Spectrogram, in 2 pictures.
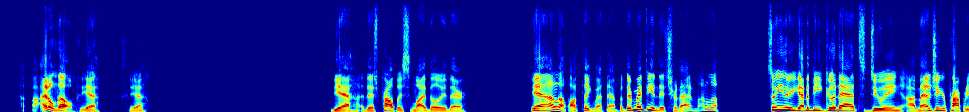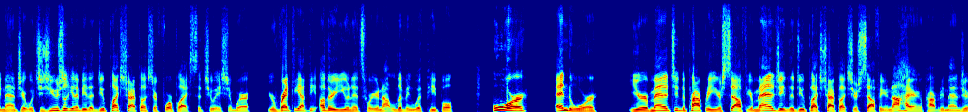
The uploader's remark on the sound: This was a live class recorded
